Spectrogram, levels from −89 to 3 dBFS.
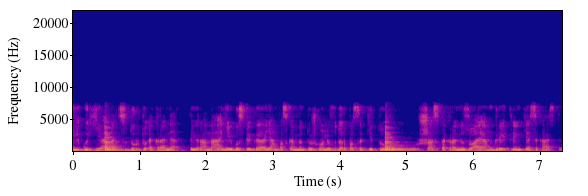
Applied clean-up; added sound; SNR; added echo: none; Piano; 1 dB; reverberation time 0.3 s.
